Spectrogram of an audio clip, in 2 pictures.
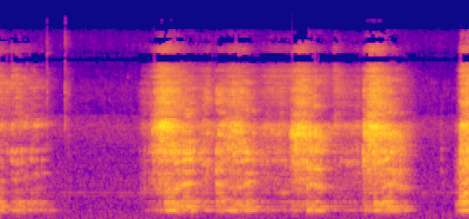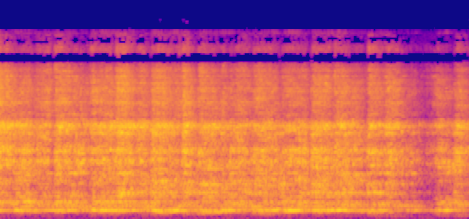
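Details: Lion voicing three short gruff grunts about a second apart, a pause, then a long unbroken rumbling growl that runs for over seven seconds to the end.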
